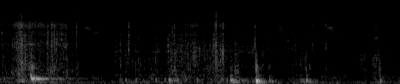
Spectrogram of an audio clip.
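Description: Plastic bag rustling and a few short knocks as a used spin-on oil filter is handled inside the bag and dropped into a plastic bucket. The loudest knock comes about two and a half seconds in.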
